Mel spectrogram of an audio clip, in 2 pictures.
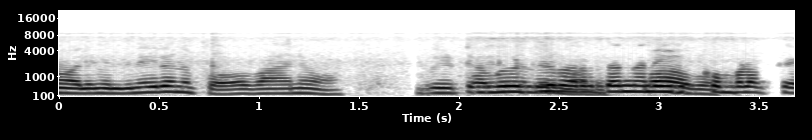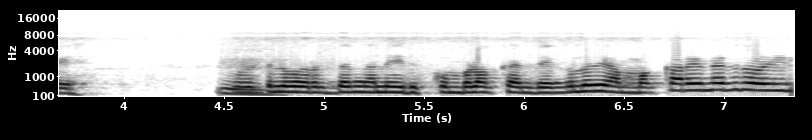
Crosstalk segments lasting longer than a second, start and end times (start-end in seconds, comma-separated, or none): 2.1-3.4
